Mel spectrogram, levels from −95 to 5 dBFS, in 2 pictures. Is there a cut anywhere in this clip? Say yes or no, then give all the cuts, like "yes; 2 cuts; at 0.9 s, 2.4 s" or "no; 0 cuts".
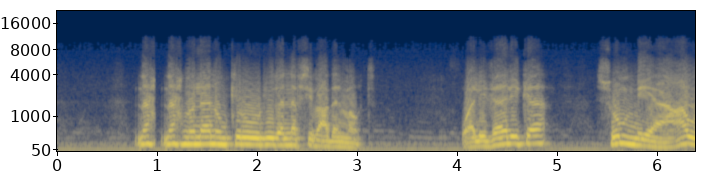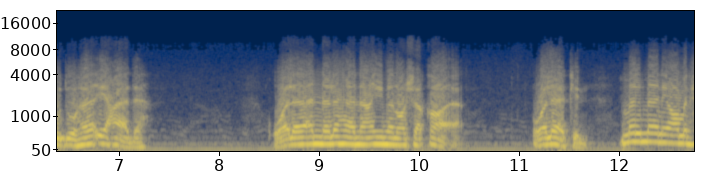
yes; 1 cut; at 1.0 s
